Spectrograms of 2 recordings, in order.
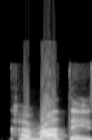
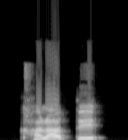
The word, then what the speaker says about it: karate: Karate is quite popular around the world. In Japanese, we say karate. Karate. Not like karate. Japanese say karate. It's more like flat pronunciation.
